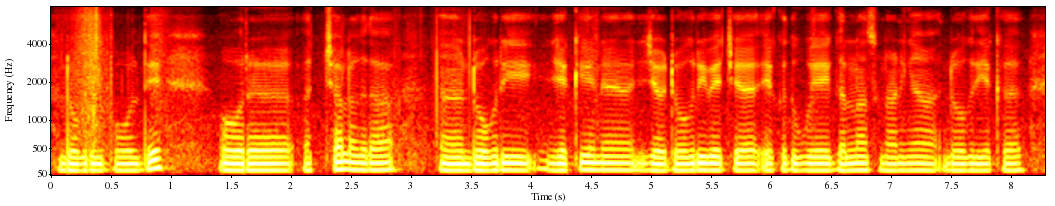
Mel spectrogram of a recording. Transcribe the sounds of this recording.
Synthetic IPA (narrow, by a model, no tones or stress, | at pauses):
ɖoːɡɾiːboːld̪eːɔːɾətːʃʰaːləɡd̪aː | ɖoːɡɾiːd͡ʒeːkenɖoːɡɾiːʋɪt͡ʃɪ̰kd̪uːeːɡəlːãːsənaːnɪjãːɖoːɡɾiːɪk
